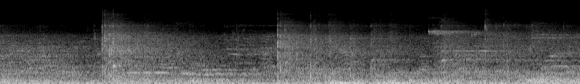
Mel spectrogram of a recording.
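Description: Shuttlecocks are smacked by rackets now and then in a large echoing hall.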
